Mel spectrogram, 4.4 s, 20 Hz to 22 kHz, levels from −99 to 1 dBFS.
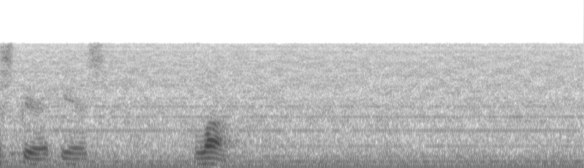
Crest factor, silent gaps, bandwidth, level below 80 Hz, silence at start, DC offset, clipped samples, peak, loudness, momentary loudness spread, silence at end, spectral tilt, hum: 22 dB; none; 7.6 kHz; -52 dBFS; 0 s; under 0.1%; under 0.1%; -18 dBFS; -41 LUFS; 14 LU; 0 s; -5 dB/octave; 60 Hz at -50 dBFS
